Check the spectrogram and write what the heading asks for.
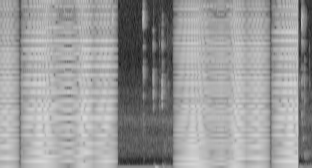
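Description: Logic Pro Alchemy additive synth patch with saw-wave partials playing its two-note phrase twice, with a short gap between: held tones thick with harmonics, the upper harmonics gliding up and down in pitch under an envelope. The saw wave makes it sound messy.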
